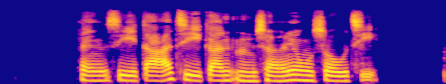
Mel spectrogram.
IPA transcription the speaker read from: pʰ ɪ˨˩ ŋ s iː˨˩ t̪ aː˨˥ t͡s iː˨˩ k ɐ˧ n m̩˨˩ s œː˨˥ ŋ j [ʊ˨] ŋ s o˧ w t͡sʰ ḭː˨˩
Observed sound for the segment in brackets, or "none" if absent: ʊ˨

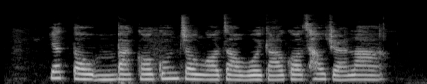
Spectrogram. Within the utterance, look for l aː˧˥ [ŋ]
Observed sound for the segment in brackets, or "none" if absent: none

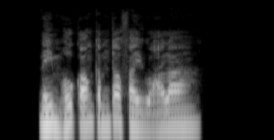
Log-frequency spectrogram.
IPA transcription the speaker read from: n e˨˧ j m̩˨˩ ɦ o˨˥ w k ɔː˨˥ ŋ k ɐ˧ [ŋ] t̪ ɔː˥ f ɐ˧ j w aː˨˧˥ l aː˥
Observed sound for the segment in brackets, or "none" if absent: m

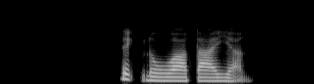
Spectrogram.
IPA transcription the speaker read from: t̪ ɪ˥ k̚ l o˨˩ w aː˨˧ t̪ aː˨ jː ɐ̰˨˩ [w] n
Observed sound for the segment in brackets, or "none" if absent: none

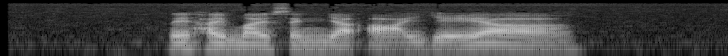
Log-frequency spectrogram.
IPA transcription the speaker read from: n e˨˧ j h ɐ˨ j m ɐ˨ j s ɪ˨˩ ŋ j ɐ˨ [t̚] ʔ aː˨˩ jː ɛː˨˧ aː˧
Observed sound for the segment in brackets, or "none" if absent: t̚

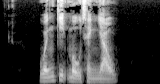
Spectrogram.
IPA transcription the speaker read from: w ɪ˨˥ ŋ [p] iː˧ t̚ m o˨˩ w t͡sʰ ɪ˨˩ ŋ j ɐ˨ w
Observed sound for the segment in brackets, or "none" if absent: k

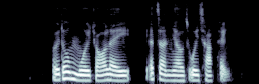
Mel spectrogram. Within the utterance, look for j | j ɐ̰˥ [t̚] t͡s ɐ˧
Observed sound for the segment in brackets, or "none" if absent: t̚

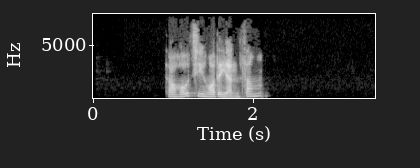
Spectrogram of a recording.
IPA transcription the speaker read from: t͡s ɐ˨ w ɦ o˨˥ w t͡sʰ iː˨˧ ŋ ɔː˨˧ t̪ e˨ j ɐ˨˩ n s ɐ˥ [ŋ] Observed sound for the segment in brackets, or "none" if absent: ŋ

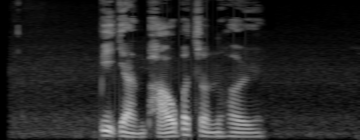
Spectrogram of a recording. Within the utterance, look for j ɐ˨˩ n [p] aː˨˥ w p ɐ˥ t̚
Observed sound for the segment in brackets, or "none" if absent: pʰ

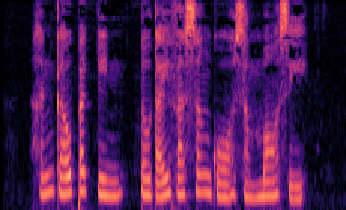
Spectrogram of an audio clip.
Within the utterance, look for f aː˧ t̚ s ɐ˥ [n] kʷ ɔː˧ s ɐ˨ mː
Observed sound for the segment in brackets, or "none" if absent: ŋ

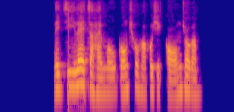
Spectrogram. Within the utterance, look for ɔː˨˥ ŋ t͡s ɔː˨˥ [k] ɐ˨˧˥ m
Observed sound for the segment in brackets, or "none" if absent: k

